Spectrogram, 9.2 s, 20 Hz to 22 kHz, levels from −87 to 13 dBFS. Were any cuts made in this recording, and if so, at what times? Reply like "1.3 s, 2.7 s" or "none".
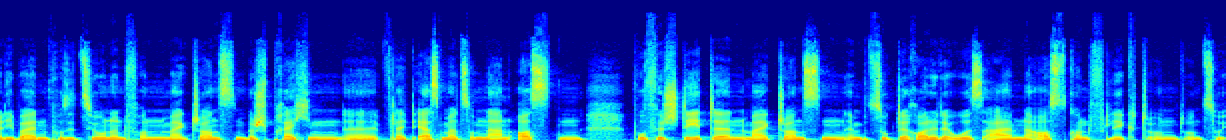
none

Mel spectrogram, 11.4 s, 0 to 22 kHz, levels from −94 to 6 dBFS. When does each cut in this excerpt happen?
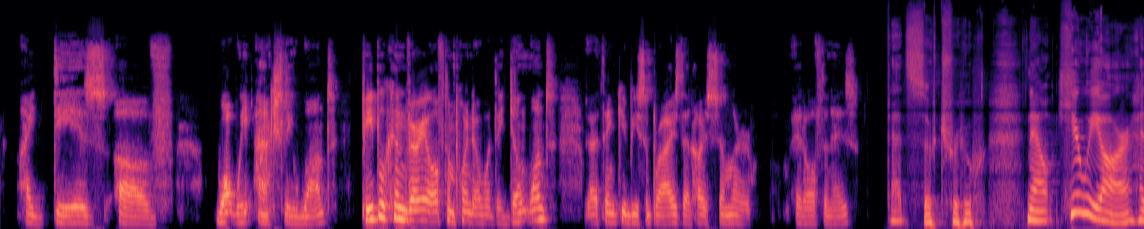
5.8 s

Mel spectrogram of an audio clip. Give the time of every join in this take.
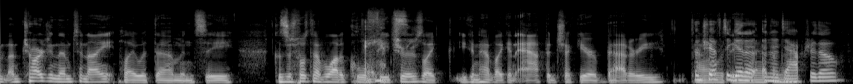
1.1 s

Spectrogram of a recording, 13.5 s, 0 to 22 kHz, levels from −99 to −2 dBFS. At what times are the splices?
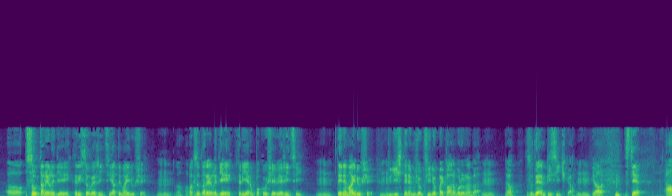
11.9 s

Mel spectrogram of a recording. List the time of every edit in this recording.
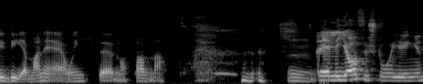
2.8 s

